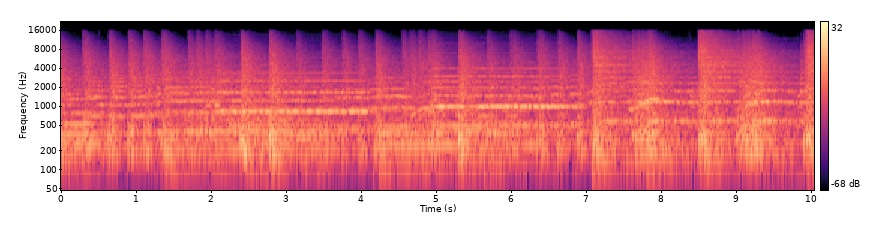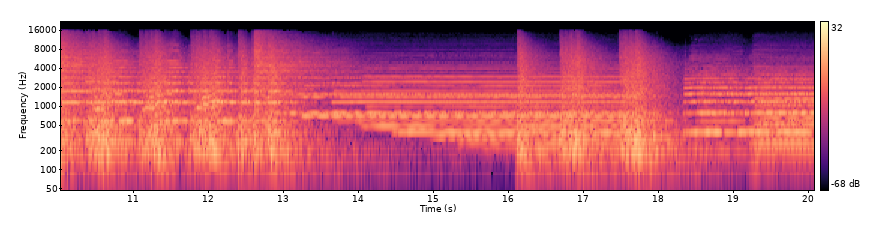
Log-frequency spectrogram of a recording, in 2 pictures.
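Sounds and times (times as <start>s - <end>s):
accented percussion strokes: 0.0s - 13.7s, 16.1s - 18.4s
concert band playing: 0.0s - 20.0s.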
